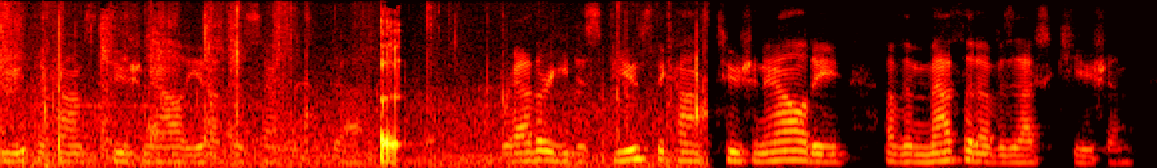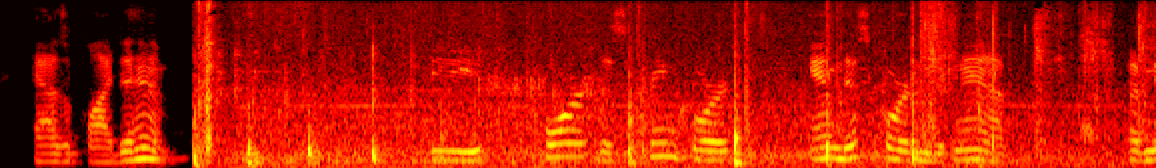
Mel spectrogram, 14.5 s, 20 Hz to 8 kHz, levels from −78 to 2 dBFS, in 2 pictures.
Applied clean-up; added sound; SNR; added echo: none; Burping, eructation; 1 dB; none.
